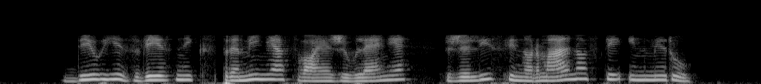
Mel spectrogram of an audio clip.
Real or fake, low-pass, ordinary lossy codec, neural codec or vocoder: real; 7.2 kHz; AAC, 16 kbps; none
